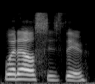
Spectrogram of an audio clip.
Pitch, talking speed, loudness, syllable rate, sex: 210 Hz, 250 wpm, -18 LUFS, 7.1 syllables/s, female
